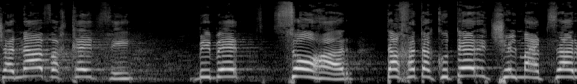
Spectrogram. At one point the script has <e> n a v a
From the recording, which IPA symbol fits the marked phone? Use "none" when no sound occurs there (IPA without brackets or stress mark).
a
